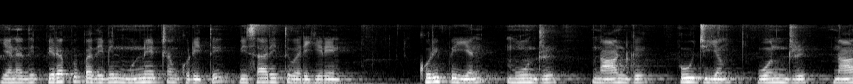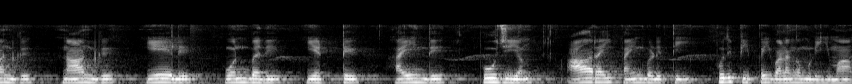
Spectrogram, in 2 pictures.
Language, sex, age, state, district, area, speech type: Tamil, male, 18-30, Tamil Nadu, Perambalur, rural, read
